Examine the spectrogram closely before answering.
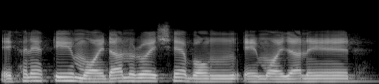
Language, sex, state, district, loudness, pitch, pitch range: Bengali, male, West Bengal, Jhargram, -19 LUFS, 140 Hz, 135-155 Hz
